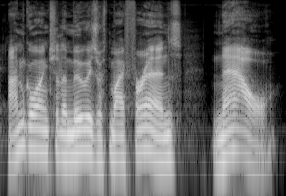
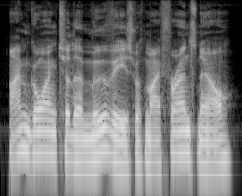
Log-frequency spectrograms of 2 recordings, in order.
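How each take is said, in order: First: The word 'now' is said with strong stress. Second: The sentence is said evenly, without stressing 'now'. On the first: It is happening right now, not later. "like I'm trying to emphasize the fact that it's right now" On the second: It is simply a statement of plans. "That just sounds like a statement"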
